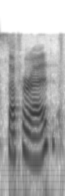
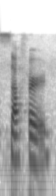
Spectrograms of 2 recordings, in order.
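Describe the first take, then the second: First: The ending is said as a separate 'ed' syllable. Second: The ending is said as a plain 'd' sound. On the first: The speaker calls it wrong. "it's not suffered" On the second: The speaker calls it right. "but it's suffered ... you don't pronounce the ed"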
